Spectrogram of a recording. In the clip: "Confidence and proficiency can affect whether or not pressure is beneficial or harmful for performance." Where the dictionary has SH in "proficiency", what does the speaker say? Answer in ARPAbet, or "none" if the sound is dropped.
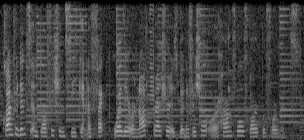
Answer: SH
